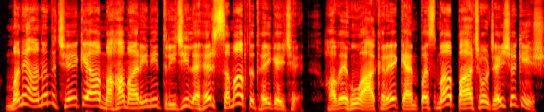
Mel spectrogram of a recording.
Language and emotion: Gujarati, happy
